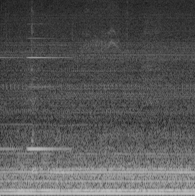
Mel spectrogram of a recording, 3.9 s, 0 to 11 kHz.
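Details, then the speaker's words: Hail-damaged 2021 Honda Civic Sport at salvage auction, about 3,000 miles, just started on a jump pack; smooth even low hum, no knocks, ticks or misses. Normal idle. "all right here we go she should fire right up for us this time oh oh yeah immediately not an issue"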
